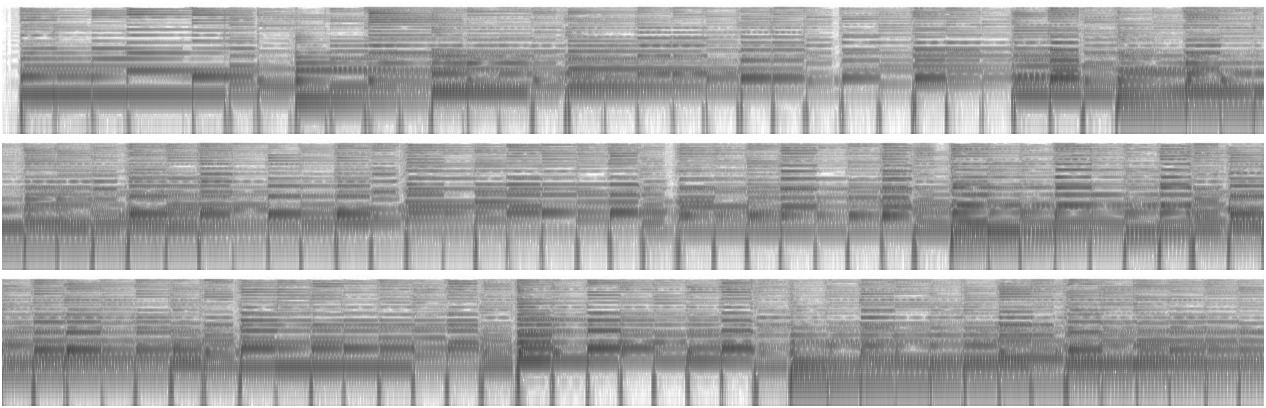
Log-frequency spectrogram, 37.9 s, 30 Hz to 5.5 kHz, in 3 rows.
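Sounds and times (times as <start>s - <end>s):
guitar playing a verse: 0.0s - 37.8s.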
